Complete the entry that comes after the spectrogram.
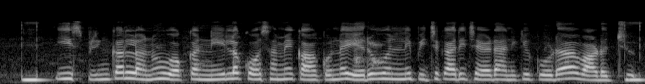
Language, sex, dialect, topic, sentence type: Telugu, female, Central/Coastal, agriculture, statement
